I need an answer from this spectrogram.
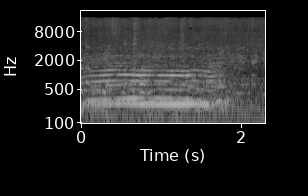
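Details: A large jumbo cow at an Indonesian cattle pen gives one steady, drawn-out low moo lasting about a second and a half, then trails off, with faint background noise.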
